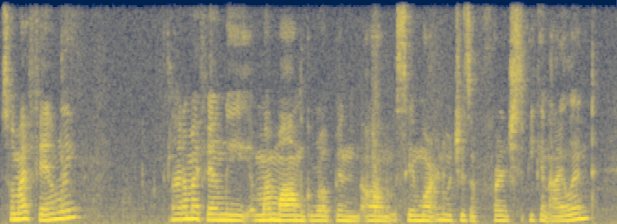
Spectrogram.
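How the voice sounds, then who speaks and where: With an American accent, a woman at medium pitch speaks at a moderate pace, somewhat breathy, with ordinary pitch variation. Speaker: YouTuber. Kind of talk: casual vlog reaction. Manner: rambling, long-winded.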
